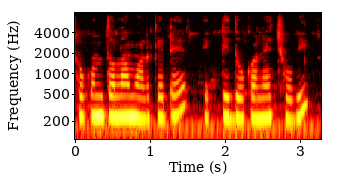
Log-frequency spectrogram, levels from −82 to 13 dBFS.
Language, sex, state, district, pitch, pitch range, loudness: Bengali, female, Tripura, West Tripura, 225 Hz, 220-235 Hz, -12 LUFS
